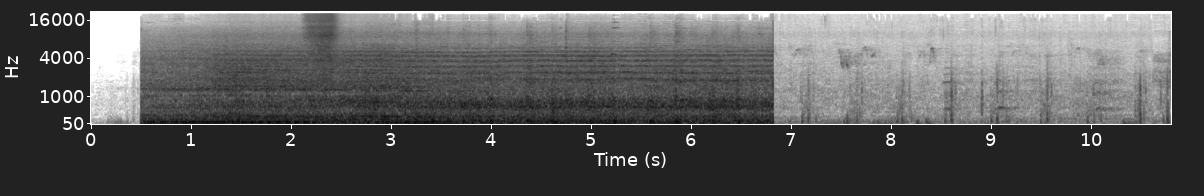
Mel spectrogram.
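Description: A long train rolls past close by, a loud, steady roar of rumbling wheels and rhythmic clatter that cuts off abruptly, leaving faint outdoor ambience with scattered footsteps and light knocks.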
